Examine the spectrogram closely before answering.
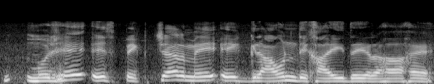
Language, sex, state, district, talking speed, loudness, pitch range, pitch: Hindi, male, Chhattisgarh, Raipur, 125 wpm, -10 LUFS, 145-185 Hz, 155 Hz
